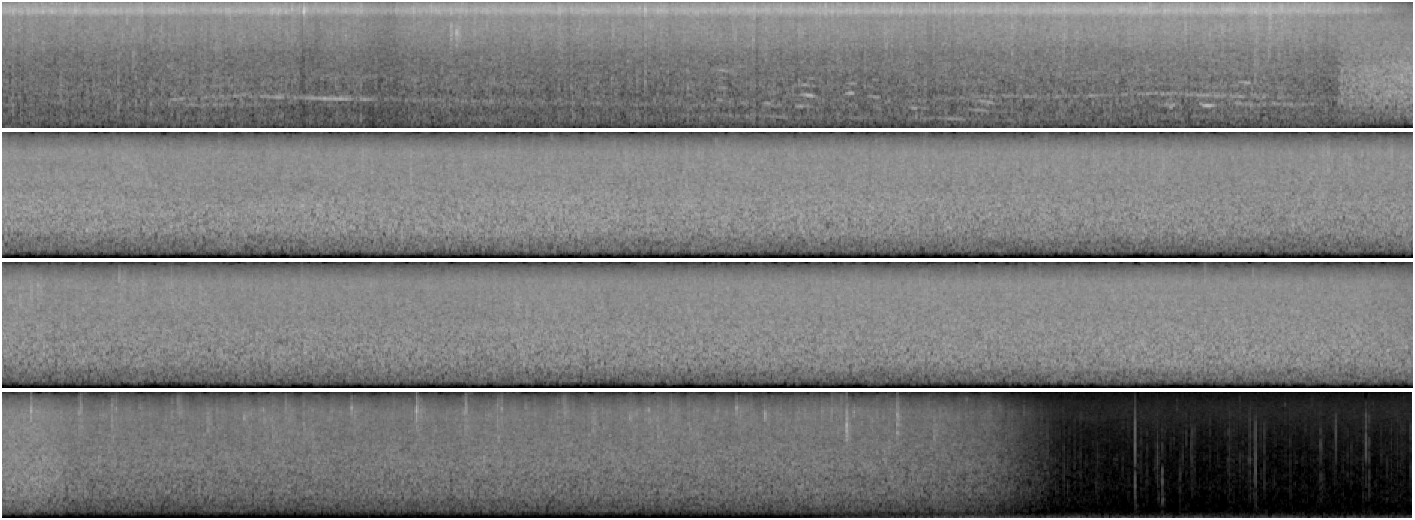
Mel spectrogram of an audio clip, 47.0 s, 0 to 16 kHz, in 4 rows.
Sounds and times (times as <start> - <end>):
Raindrop: 0.0 - 13.4, 41.4 - 47.0
Rain on surface: 0.0 - 47.0.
